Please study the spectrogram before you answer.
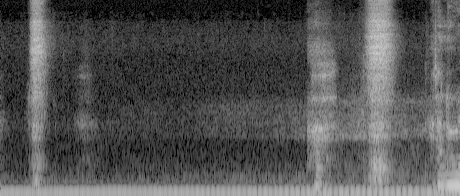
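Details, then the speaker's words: Two sharp explosive sneezes, each with a short breathy build-up, into a handkerchief over a low room hum; the person suspects autumn allergies (ragweed or dust) tickling the nose; sneezing. "I think I'm gonna sneeze. Oh, it's all wet."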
